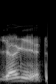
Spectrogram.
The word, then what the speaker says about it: Jungian: You just said it right, Jungian.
